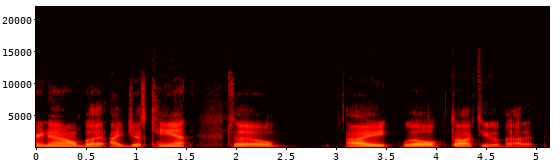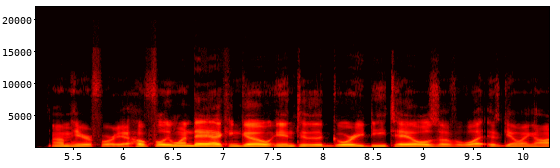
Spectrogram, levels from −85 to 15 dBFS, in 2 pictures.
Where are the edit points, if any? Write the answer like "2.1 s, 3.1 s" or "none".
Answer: 1.9 s, 5.1 s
